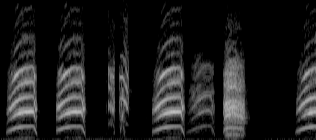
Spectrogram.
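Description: Amazon parrot giving loud, harsh squawks with a rich nasal tone, each about half a second, mixed with a short falling cry and a raspy burst, repeated every second or so.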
